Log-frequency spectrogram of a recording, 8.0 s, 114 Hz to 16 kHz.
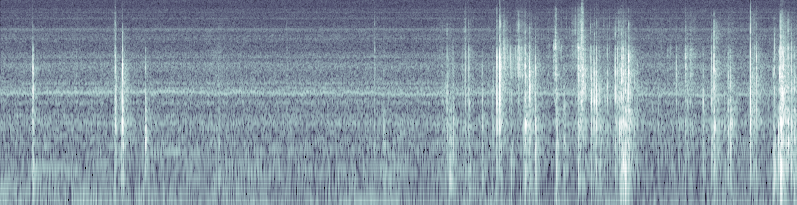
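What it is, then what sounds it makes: Plastic pouch of washing powder. A full, soft 500 g white plastic pouch of Hi Foam washing powder is held in the hand while long manicured fingernails and fingertips tap and scratch its front and the bag is squeezed. The first half has a few sharp, isolated clicks over a quiet, faint hum. From about four and a half seconds, dense, bright crinkling and scratching bursts take over until the end.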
